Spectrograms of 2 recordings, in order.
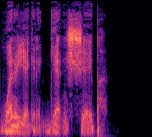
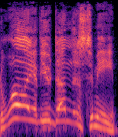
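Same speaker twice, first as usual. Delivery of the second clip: mock cry to God. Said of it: "yelling and screaming at God".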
